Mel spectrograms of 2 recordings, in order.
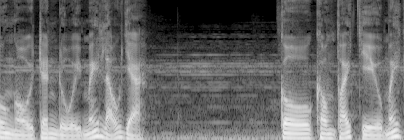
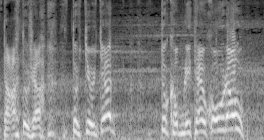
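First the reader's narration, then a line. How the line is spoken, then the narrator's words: Struggling shout. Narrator (Vietnamese): Anh dùng dãy mà hét lên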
